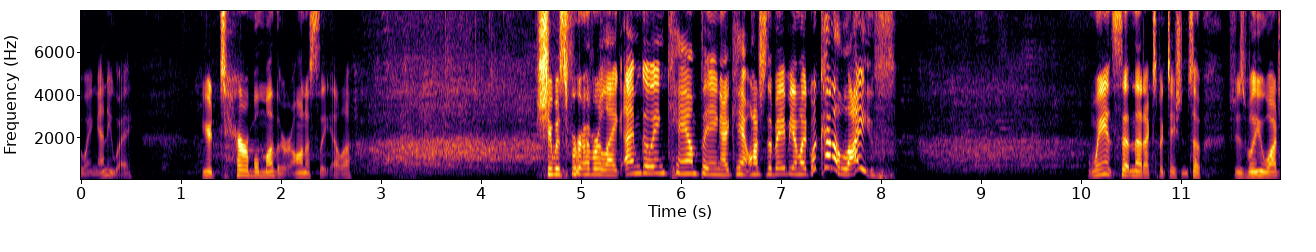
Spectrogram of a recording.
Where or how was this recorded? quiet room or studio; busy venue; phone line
busy venue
